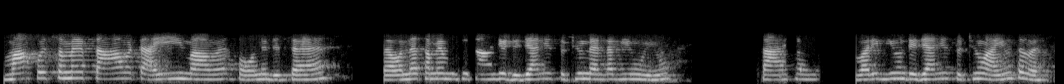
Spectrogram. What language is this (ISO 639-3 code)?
snd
